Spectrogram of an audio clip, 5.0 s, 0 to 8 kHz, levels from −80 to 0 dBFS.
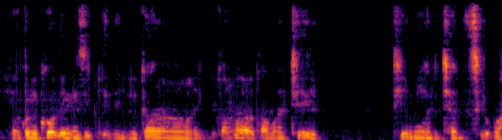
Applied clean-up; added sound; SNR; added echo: neural mask model DeepFilterNet 3.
